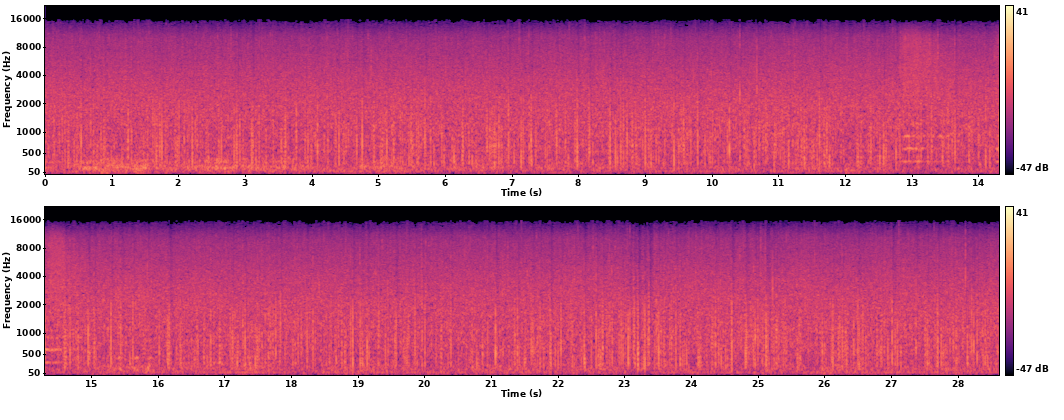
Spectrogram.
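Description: Heavy rain falling steadily on forest leaves, a dense even hiss of drops. Two brief louder sounds stand out about halfway through.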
